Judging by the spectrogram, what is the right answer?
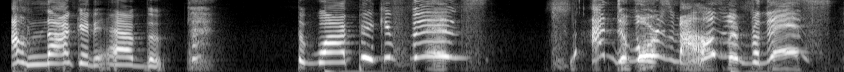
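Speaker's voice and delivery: high, whiny mocking voice of the crying accomplice; mock whiny woman. Vlogger mocks the crying accomplice in a whiny voice. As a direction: pitch up high and whine it like her. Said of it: "she's crying because she's like".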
